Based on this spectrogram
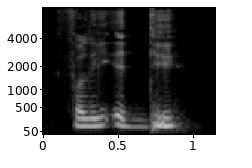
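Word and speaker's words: Folie à Deux: Is that how you're going to say it for Joker 2? Folie et Deux. – I mean, that's how you say it.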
